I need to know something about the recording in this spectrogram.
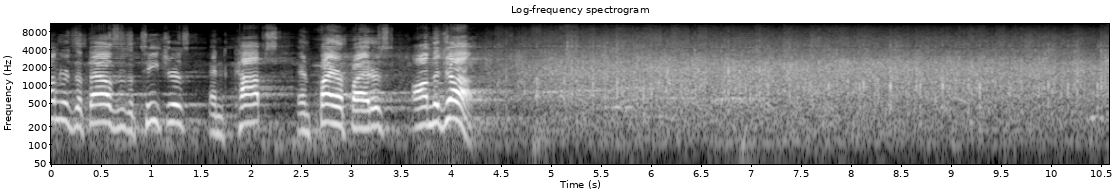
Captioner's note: applause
